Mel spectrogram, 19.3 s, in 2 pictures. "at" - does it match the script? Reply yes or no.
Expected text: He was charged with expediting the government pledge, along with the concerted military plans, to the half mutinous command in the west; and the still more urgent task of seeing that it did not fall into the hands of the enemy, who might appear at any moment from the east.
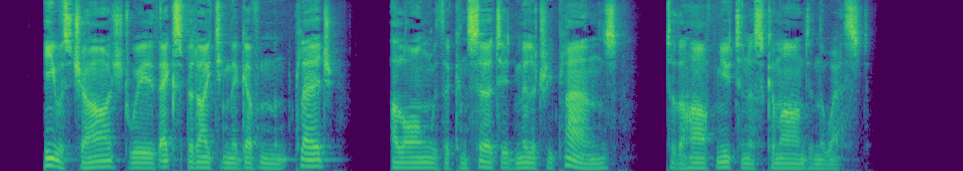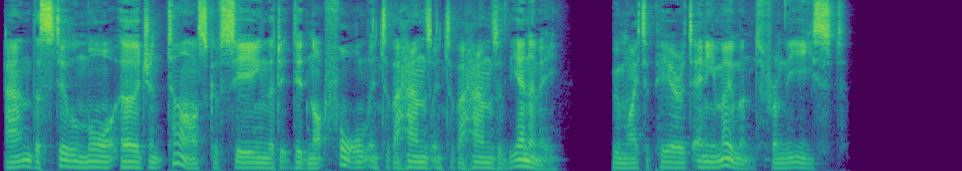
yes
